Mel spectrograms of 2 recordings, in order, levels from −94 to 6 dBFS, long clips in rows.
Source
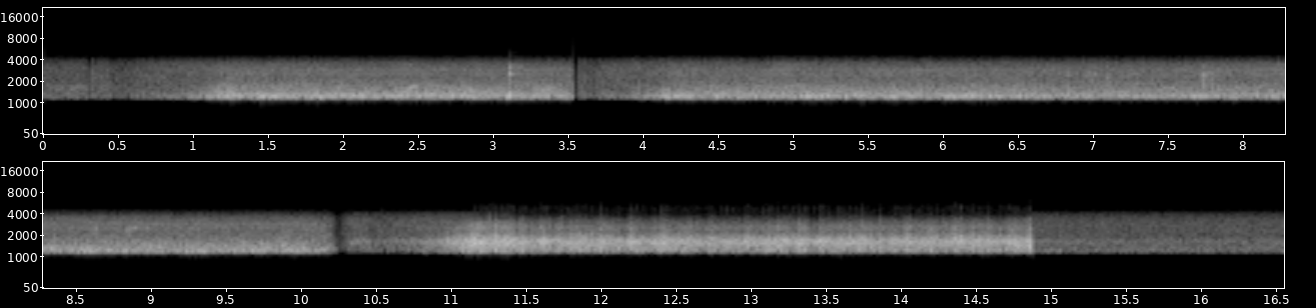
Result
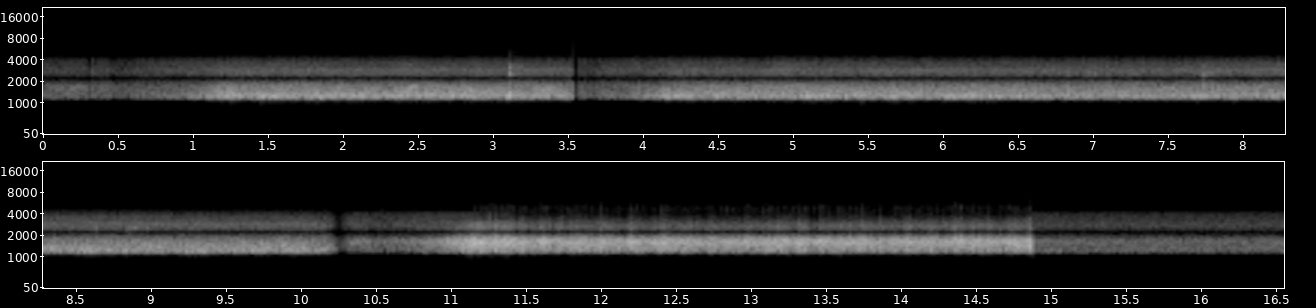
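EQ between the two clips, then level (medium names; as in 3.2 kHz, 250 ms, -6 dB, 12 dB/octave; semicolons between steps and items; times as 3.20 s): high-pass 1.3 kHz 24 dB/octave; Butterworth band-stop 2.2 kHz, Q 2.3; peaking EQ 3.3 kHz -9 dB 0.49 oct; 0.0 dB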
